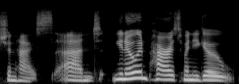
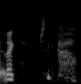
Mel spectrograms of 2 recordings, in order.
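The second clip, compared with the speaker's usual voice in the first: usual speaking voice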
